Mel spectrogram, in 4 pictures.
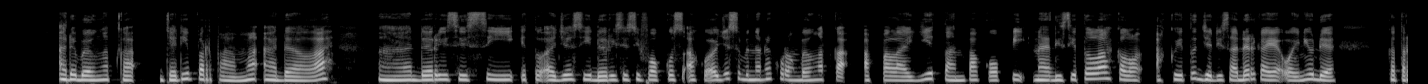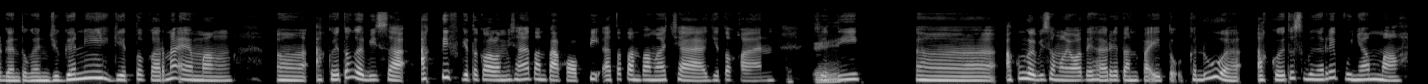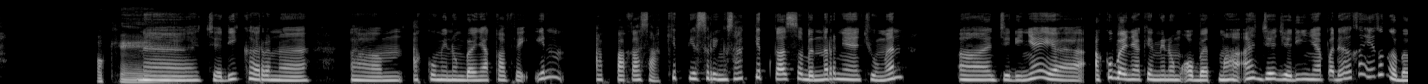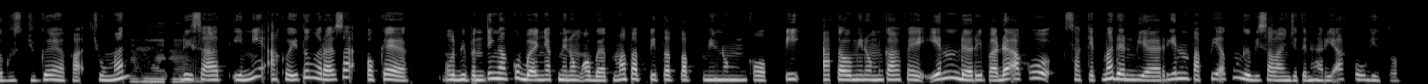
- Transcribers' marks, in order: tapping
- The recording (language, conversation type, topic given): Indonesian, advice, Bagaimana cara berhenti atau mengurangi konsumsi kafein atau alkohol yang mengganggu pola tidur saya meski saya kesulitan?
